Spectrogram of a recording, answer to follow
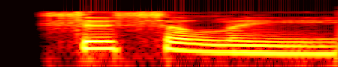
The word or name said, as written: cicely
